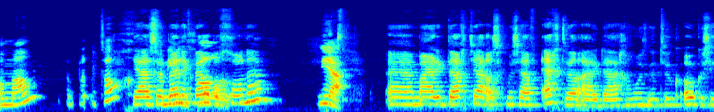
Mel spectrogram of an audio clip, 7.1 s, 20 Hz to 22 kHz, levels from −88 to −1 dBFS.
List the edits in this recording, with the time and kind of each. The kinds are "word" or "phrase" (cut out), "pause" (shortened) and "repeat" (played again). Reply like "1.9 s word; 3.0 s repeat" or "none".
none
